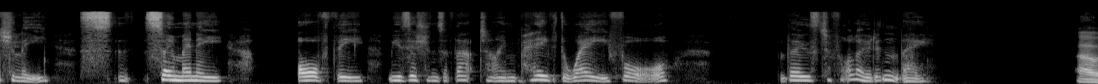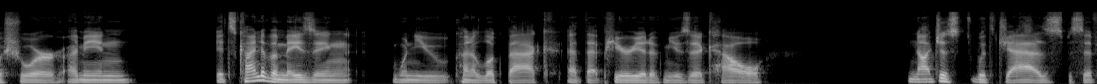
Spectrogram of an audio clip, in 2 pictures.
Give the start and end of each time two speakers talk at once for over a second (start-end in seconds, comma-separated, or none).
none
